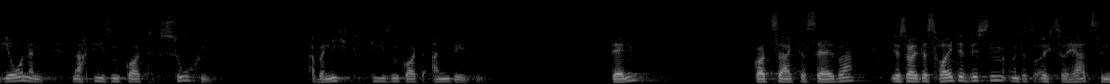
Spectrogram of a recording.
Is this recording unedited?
yes; 0 cuts

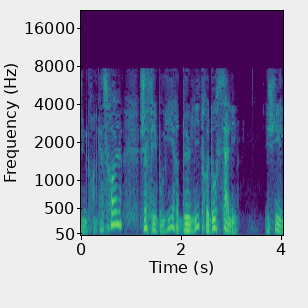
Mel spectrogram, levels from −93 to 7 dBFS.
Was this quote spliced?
no; 0 cuts

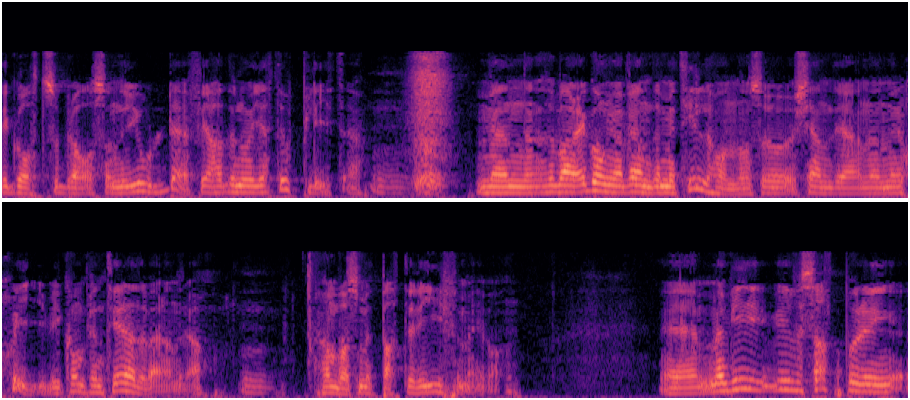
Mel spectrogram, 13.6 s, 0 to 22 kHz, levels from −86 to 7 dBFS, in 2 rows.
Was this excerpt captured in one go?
yes; 0 cuts

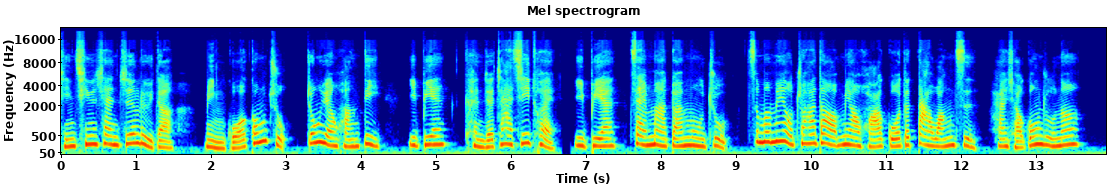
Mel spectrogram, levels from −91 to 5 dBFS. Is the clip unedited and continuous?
no; 4 cuts; at 3.2 s, 6.7 s, 7.5 s, 9.0 s

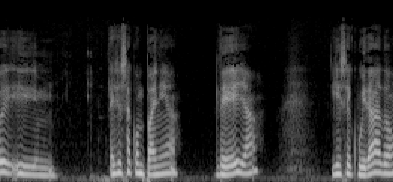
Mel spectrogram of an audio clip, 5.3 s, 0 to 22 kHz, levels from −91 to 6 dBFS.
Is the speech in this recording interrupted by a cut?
no; 0 cuts

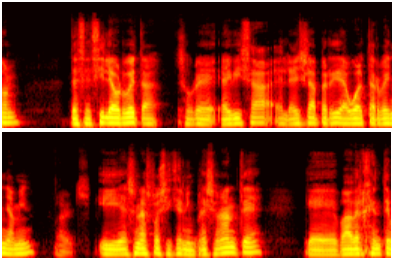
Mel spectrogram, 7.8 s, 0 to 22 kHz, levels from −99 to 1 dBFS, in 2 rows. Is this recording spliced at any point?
yes; 2 cuts; at 2.2 s, 4.7 s

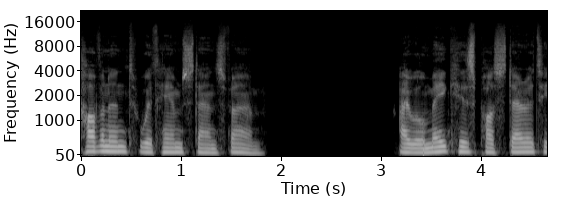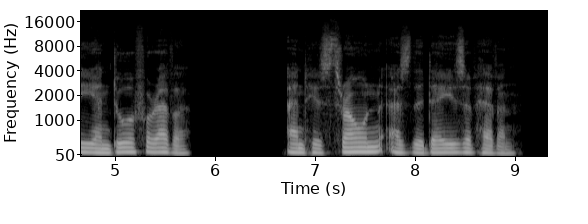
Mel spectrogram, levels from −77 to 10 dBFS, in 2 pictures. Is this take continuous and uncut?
yes; 0 cuts

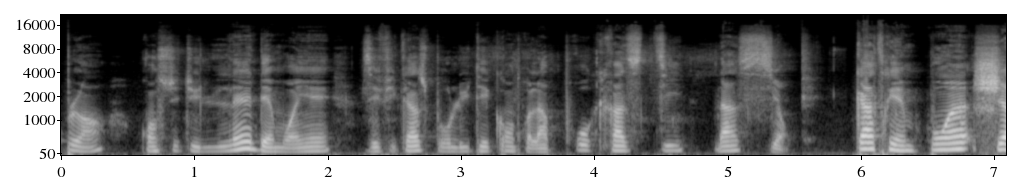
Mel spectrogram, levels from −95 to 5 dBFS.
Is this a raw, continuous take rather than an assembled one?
yes; 0 cuts

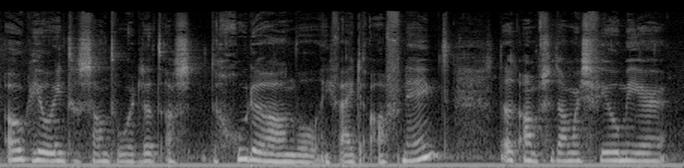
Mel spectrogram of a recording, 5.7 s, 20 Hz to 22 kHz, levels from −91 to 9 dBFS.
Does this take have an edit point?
no; 0 cuts

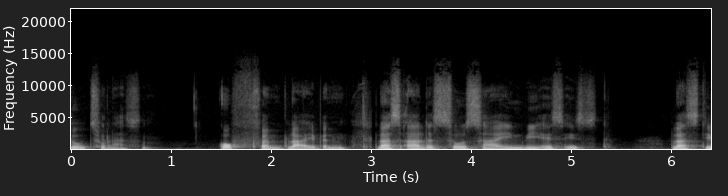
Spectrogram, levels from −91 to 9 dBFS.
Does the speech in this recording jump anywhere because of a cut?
yes; 1 cut; at 3.0 s

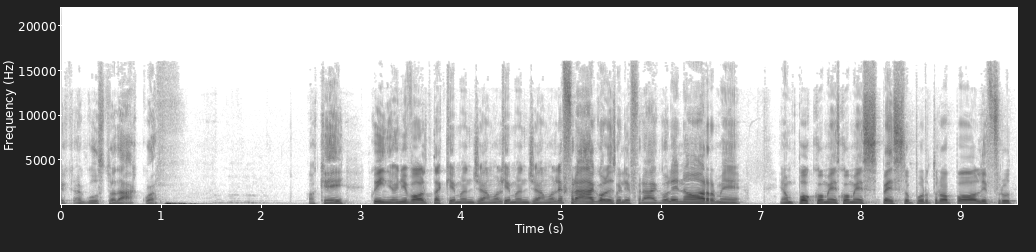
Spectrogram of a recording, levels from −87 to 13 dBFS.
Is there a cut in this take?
yes; 3 cuts; at 4.4 s, 5.5 s, 7.8 s

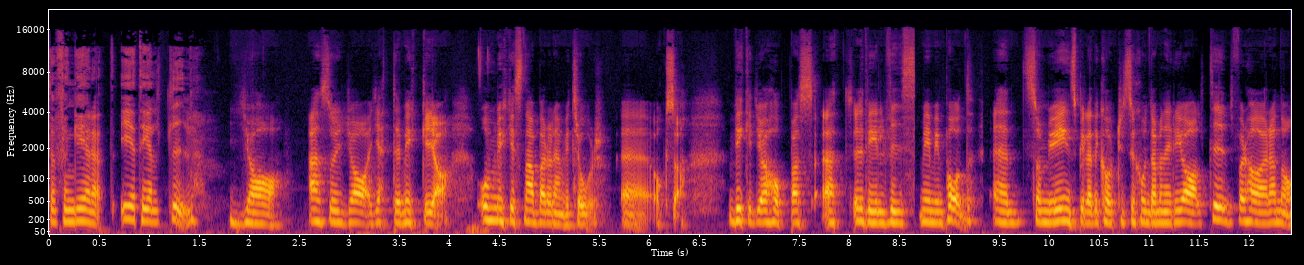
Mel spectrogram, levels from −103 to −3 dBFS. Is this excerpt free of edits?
no; 6 cuts; at 5.0 s, 5.6 s, 7.7 s, 8.2 s, 8.6 s, 9.3 s

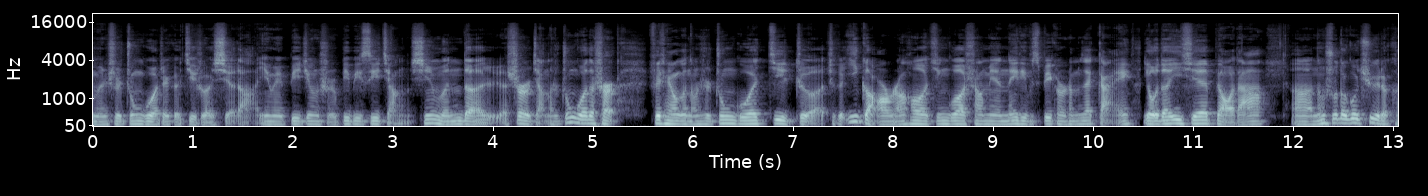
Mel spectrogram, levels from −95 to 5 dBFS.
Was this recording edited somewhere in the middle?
yes; 1 cut; at 10.5 s

